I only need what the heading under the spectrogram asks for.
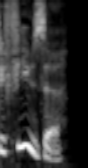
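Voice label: "diffuser", en, British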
